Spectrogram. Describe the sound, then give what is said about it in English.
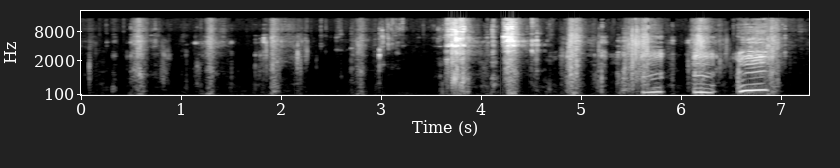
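Crisp crunching of someone chewing crunchy salad, bites coming in a steady irregular rhythm and growing louder, followed by a few short voiced murmurs at the end. “Now, if you didn't want yours just crunchy, I know people have different preferences.”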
